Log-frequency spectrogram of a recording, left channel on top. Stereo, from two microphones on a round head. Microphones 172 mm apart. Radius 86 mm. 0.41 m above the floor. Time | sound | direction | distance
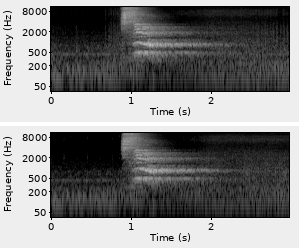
0.9 | a shout | 20° left (ahead or behind) | 0.9 m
